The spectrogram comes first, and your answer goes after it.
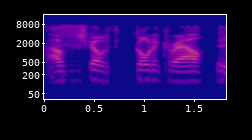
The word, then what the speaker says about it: Corral: however you say his name, doing Matt one Carroll. of these Carroll, It's Corral, yeah, Golden You Corral. better learn it when he hoists the Heisman. Yeah, I'll just go with Golden Corral.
